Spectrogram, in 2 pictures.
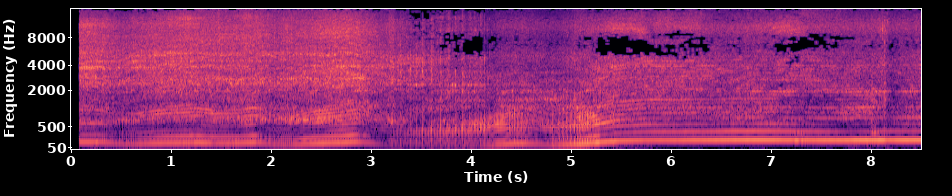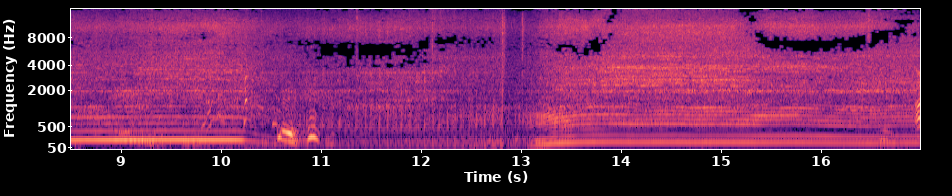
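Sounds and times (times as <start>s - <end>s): chainsaw cutting wood: 0.1s - 16.9s.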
